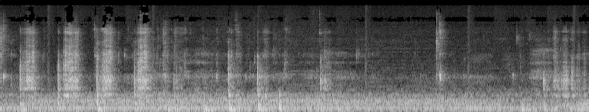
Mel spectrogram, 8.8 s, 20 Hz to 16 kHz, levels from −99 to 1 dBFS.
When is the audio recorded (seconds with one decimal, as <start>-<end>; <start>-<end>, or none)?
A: 0.0-8.8

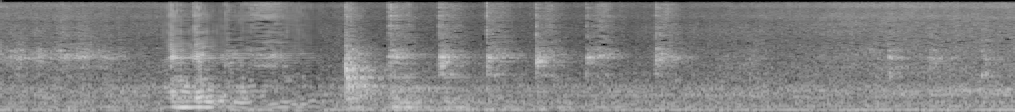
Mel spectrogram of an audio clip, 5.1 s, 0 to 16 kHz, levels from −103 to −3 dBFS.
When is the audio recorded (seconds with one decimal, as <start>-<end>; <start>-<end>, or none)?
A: 0.0-0.8; 1.6-5.1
